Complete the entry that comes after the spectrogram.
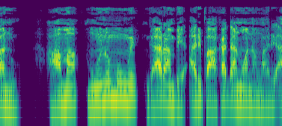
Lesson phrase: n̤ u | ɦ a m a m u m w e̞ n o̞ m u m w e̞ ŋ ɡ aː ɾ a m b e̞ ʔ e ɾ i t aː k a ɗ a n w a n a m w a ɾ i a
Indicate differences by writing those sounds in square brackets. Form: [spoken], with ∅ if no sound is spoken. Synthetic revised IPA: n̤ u | ɦ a m a m u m w e̞ n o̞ m u m w e̞ ŋ ɡ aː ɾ a m b e̞ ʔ [a] ɾ i [p] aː k a ɗ a n w a n a m w a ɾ i a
